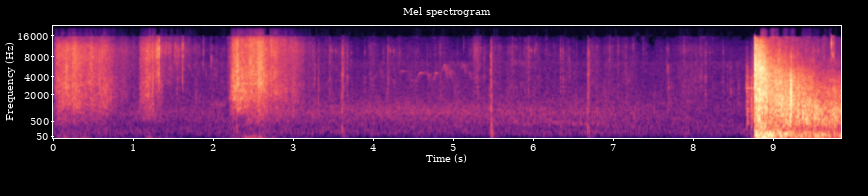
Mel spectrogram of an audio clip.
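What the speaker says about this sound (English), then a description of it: "The flashbang gave away the position of an incoming player." A flashbang grenade bursts in an Escape From Tarkov firefight, a sudden loud broadband blast near the end after scattered footsteps, thuds and distant shots, holding at full level for the final second.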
